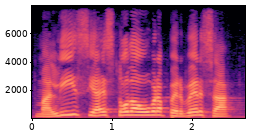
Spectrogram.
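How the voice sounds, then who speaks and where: High-voiced preacher man. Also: measured pace. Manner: conversational, asks the congregation questions. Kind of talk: sermon. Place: church.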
